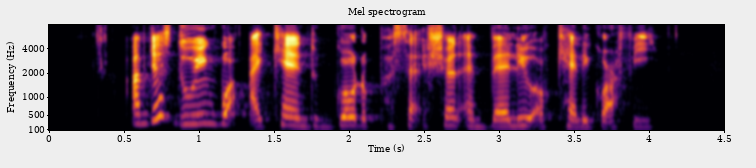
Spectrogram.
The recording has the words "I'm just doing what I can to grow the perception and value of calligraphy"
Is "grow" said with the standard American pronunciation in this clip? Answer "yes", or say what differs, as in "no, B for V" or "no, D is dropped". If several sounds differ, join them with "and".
no, R is dropped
